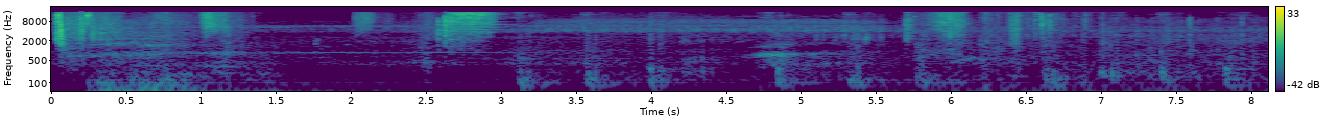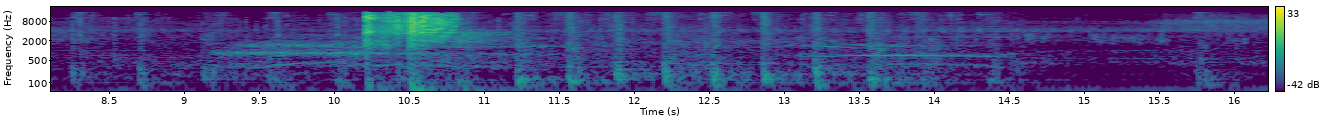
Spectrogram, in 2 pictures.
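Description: Footsteps thud on creaky wooden boards.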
